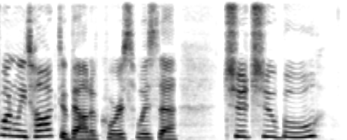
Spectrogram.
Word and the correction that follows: Chichibu: is that how you say it? – My uh, Japanese. Chichibu. Is... – Chichibu. Uh, that's how I learned it, I guess.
